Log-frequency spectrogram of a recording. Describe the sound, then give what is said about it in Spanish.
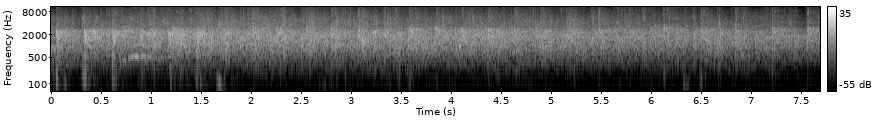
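Sustained audience applause, a dense steady patter of many hands clapping at even loudness throughout, with a faint voice briefly surfacing near the start. “Ah, un saludo y un aplauso para todos ustedes que nos siguen.”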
